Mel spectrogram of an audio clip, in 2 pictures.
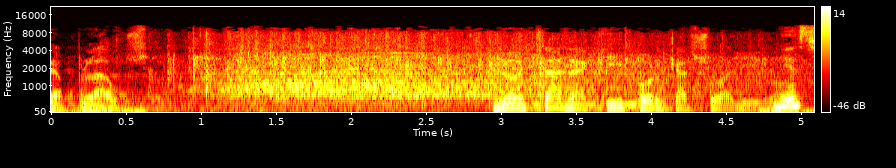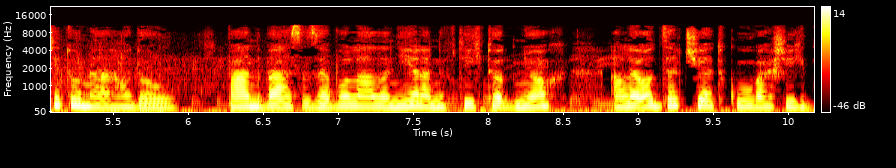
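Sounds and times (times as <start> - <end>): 
speech: 0.0 - 0.8, 2.9 - 10.1
loud applause from a large crowd: 0.7 - 6.7.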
